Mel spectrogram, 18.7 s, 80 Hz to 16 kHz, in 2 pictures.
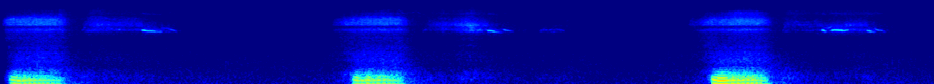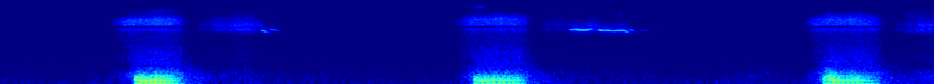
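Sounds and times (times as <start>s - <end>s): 
dog snoring with rough rumbling breaths: 0.0s - 1.6s, 3.3s - 5.0s, 6.9s - 8.8s, 10.4s - 12.1s, 13.9s - 15.7s, 17.4s - 18.6s
speech: 3.5s - 4.1s.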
